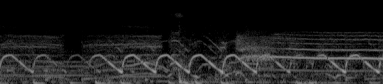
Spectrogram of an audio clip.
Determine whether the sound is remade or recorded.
remade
